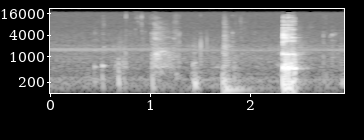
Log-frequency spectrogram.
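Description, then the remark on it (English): A loud burp bursts out near the end, following a few softer throaty gulps and swallowing noises, with a faint steady hum underneath and no talking. “Good, my burp?”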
